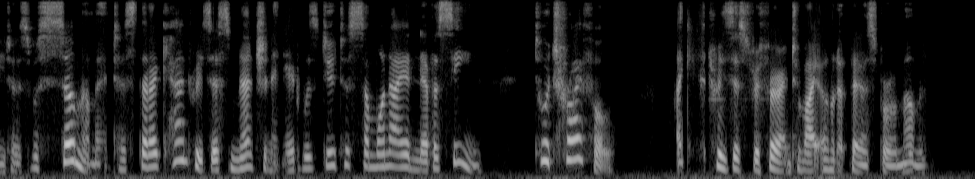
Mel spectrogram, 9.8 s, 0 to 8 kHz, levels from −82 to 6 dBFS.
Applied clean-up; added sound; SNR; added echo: neural diffusion model UNIVERSE++.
